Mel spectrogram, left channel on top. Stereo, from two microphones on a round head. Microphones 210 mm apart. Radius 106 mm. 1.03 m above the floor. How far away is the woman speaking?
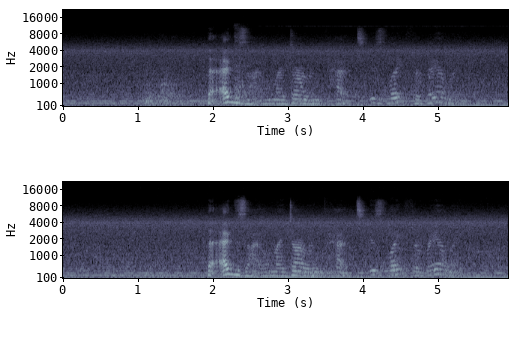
About 0.5 m.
